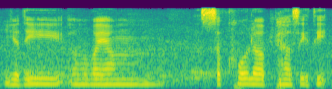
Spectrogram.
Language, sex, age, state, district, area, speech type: Sanskrit, female, 45-60, Maharashtra, Nagpur, urban, spontaneous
